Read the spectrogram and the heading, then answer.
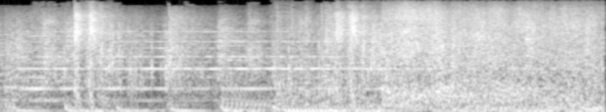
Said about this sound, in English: A huge explosion erupts from behind a hill.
